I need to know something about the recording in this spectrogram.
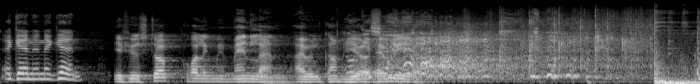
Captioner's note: laughter/Applause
